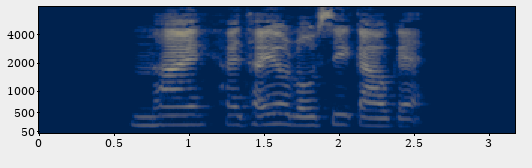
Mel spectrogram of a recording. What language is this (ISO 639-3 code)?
yue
